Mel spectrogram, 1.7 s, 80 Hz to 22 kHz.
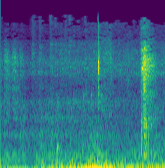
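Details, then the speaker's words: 2004 Chevrolet Corsa Evolution 1.8 with unstable idle, drastic fuel consumption and no power at high rpm; low uneven idle that wavers, lurches and nearly stalls, very shaky: rough idle traced to a faulty engine ECU. "como podemos apreciar el motor está muy tembloroso ya está full tembloroso inclusive llega a pagarse"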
